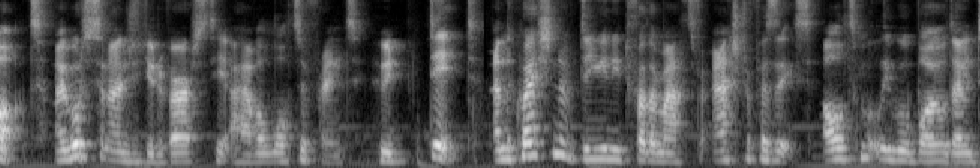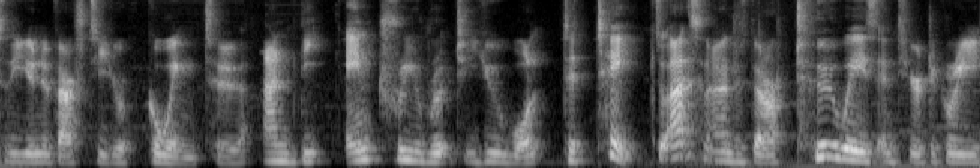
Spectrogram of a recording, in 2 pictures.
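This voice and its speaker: A man with a Scottish accent, fairly high pitch and a bright, sharp tone, talking at a very fast pace with hardly any pauses and big swings in loudness. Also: ordinary pitch variation. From Scotland. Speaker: university student youtuber. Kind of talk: casual Q&A to camera.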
